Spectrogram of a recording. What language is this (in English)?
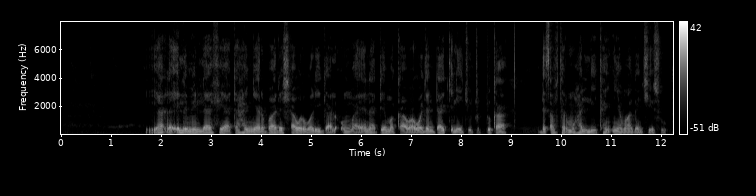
Hausa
